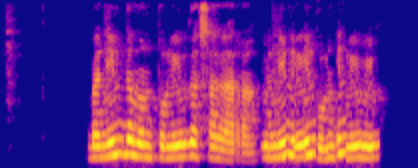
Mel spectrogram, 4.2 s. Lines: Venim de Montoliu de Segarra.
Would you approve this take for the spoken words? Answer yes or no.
no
